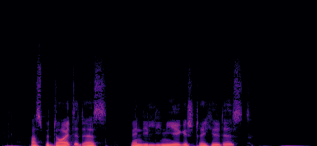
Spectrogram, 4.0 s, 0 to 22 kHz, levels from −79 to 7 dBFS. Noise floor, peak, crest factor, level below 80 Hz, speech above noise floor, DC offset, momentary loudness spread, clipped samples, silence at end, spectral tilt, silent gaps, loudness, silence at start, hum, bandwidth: -47 dBFS; -8 dBFS; 20 dB; -52 dBFS; 21 dB; under 0.1%; 8 LU; under 0.1%; 0.25 s; -7.5 dB/octave; none; -27 LUFS; 0.05 s; none; 12 kHz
